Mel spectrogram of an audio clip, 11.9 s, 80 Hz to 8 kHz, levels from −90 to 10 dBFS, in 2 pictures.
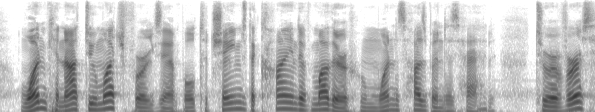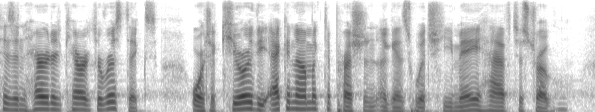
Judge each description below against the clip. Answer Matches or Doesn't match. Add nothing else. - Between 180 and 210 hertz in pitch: Doesn't match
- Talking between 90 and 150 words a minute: Doesn't match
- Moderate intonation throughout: Doesn't match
